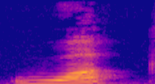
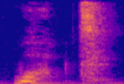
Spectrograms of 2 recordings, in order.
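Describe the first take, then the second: First: The ending is an extra id syllable. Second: The ending is a short t sound. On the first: The speaker calls it wrong. "We wouldn't say walked, that'd be weird" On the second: The speaker calls it right. "did you hear that sound? A T"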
